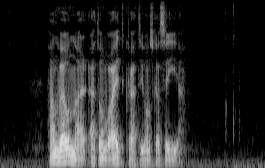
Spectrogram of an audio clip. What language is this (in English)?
Faroese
